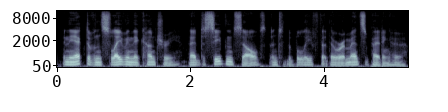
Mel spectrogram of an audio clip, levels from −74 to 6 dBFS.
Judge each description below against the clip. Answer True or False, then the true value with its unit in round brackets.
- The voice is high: False (95 Hz)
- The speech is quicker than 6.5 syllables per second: True (6.7 syllables/s)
